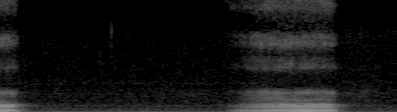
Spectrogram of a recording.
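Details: Shih tzu dog sleeping on his toys, snoring loudly: two loud, buzzing, nasal snoring breaths with a quiet pause between, a noisy vibrating sound on breathing in; snoring.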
